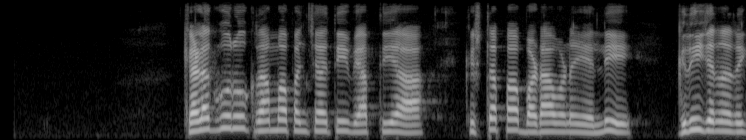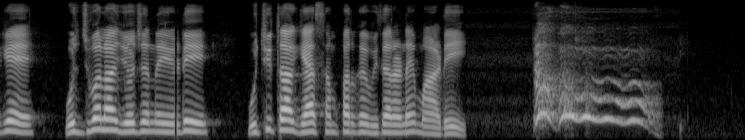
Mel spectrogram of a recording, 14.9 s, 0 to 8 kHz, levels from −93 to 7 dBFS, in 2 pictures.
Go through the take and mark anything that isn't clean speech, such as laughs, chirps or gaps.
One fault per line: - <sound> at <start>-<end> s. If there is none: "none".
- dropout at 9.2-9.2 s
- bark at 12.8-14.1 s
